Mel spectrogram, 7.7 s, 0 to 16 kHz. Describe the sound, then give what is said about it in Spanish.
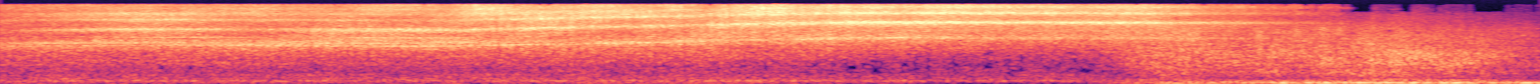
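A Lockheed U-2 reconnaissance jet flying overhead at over 20,000 metres produces a steady engine drone with layered whining tones over a broad rushing roar, the low rumble swelling near the end. “Un avión de reconocimiento Lockheed U-2 sobrevuela con frecuencia la Unión Soviética a más de 20.000 metros de altura.”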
